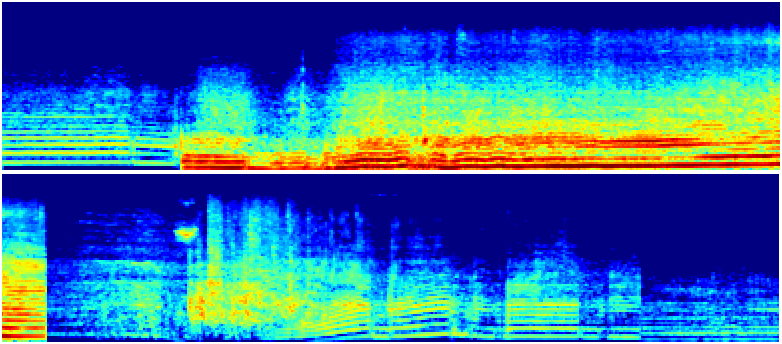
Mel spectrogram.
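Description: Rally car engine running hard on a gravel stage, in several clips that cut abruptly from one to the next. The loudest stretch, from about one to five seconds in, is a steady climb in pitch under full throttle. It is followed by quick rises and falls in revs through gear changes as the car passes.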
